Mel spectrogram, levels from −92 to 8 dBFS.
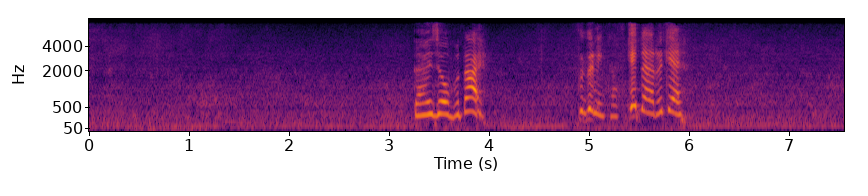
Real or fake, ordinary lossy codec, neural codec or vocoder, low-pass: fake; MP3, 48 kbps; codec, 16 kHz, 4 kbps, X-Codec, HuBERT features, trained on LibriSpeech; 7.2 kHz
